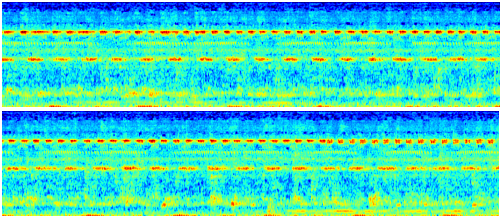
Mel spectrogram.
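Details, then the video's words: Chirping crickets for repelling rats, bedtime listening and teaching songbirds; a rapid, beaded high trill runs throughout over a second pulsing band, with a faint low hum appearing at the start and again near the end. "Suara jangkik pengusir tikus pengantar tidur"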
